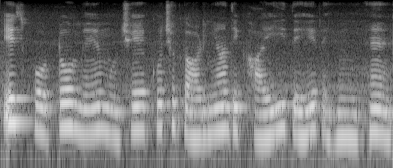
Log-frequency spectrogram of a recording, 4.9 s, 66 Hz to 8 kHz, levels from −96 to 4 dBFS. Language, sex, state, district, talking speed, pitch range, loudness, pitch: Hindi, female, Madhya Pradesh, Katni, 120 wpm, 165-195 Hz, -19 LUFS, 185 Hz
